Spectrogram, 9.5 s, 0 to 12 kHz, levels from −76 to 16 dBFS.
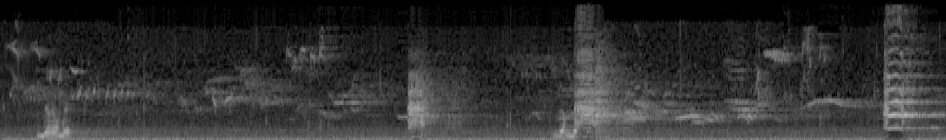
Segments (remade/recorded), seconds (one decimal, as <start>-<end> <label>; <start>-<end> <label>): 0.0-9.5 recorded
